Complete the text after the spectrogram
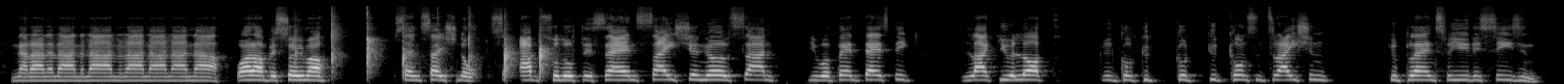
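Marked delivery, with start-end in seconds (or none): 2.4-15.4 put-on South African accent all the way through. Speaker praises someone with vodka kicking in, slipping into a south african accent. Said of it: "Why are you doing South African accent".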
